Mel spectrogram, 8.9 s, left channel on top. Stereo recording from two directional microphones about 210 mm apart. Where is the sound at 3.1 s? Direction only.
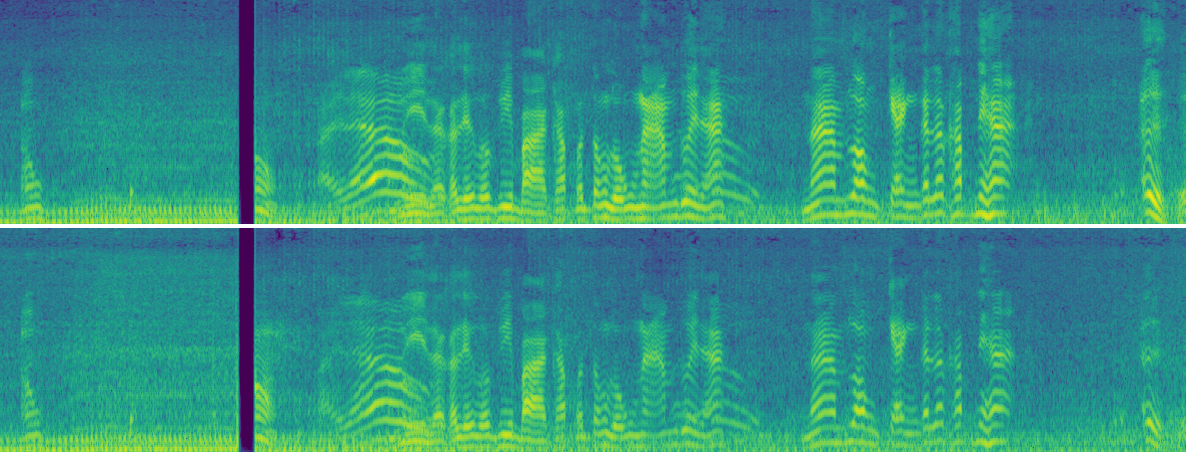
5° left (ahead or behind); by 7.6 s 20° left (ahead or behind).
